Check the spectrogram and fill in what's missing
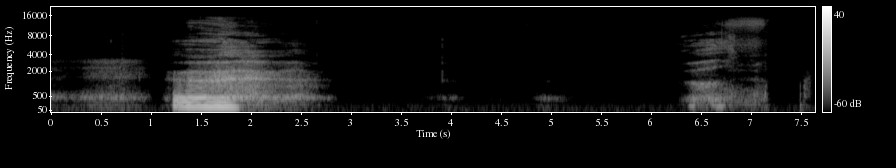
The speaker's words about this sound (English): If you couldn't tell, I just yawned really long and really, really, really, really big. The reason for that is because right now it is 12:50 a.m. It's almost 1 a.m. in the night, okay? So I do feel sleepy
